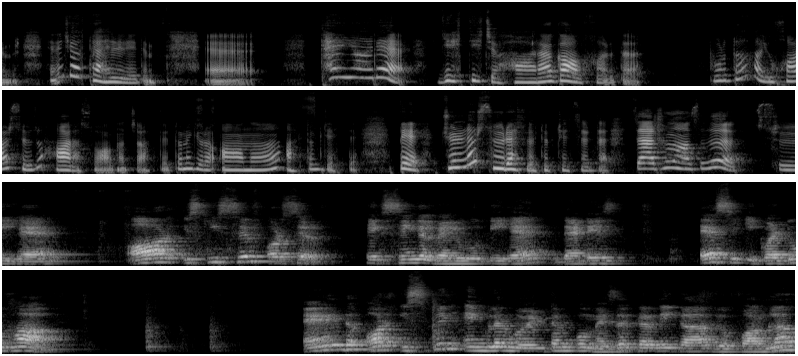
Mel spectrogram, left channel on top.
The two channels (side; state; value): both; different; correlation 0.00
